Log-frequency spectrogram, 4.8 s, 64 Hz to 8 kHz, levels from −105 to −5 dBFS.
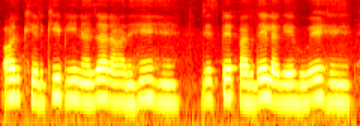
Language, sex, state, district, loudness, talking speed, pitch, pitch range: Hindi, female, Jharkhand, Ranchi, -16 LUFS, 150 wpm, 175 Hz, 160-190 Hz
